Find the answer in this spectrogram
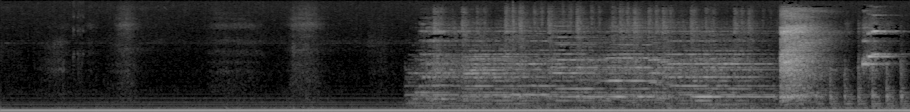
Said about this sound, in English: Alright, we have made it to the next segment of the second half, and that is Pokemon Go for you guys. Let me turn this up a little bit so you can hear it better.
